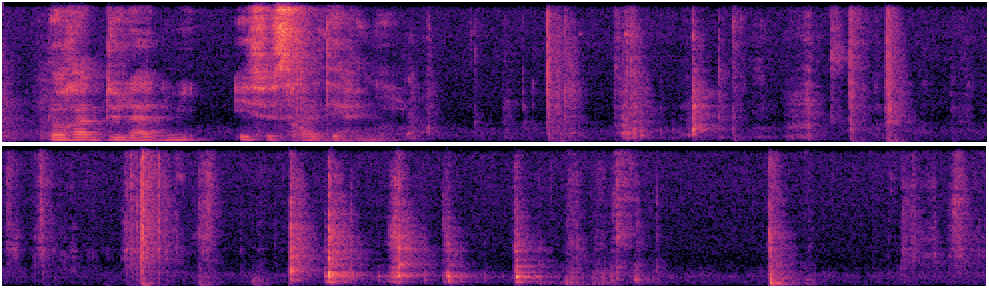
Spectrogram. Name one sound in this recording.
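Cardboard card boxes tap and rustle in hands.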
